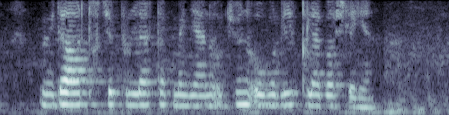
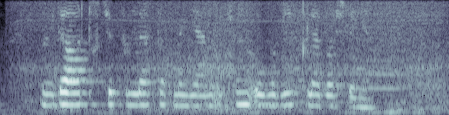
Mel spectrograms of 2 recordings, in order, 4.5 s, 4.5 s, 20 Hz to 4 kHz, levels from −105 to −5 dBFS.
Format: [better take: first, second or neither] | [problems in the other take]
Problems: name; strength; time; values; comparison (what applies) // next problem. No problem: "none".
first | background sound (Drill); 14 dB below the speech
